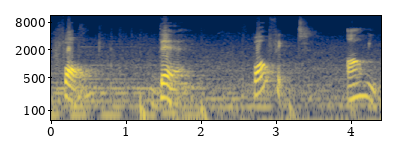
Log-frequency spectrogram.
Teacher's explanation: R is spoken very softly, just as form, there, perfect, army, etc.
